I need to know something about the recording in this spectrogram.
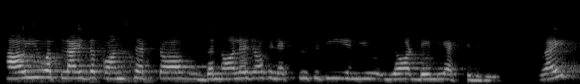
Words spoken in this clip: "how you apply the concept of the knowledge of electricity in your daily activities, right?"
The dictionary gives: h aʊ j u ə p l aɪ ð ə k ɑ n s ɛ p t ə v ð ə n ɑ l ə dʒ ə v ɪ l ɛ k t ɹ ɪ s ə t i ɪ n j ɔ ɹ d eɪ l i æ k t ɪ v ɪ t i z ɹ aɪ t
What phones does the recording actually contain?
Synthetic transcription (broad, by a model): h aʊ j u ə p l aɪ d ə k ɑ n s ɛ p t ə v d ə n ɑ l ə dʒ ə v ɪ l ɛ k t ɹ ɪ s ə t i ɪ n j ɔ ɹ d eɪ l i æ k t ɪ v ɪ t i ɹ aɪ t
